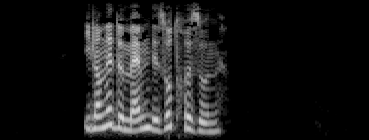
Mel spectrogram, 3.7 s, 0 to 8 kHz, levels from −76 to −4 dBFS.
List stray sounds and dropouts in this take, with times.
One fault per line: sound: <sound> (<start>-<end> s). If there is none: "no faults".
no faults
